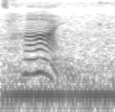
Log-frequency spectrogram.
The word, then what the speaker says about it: thyme: The herb of the week is thyme, and ironically, thyme this week is spelled T-H-Y-M-E, and here's my English reading. Thyme is a homonym, a word that sounds the same and spelled differently.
